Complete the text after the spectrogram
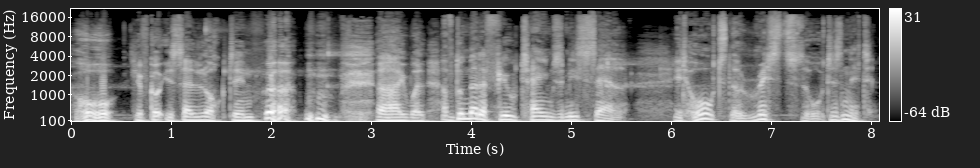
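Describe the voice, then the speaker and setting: Comic creature role: chatty Geordie giant worm, dark gravel-husky voice, rambling and cheeky. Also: male voice, medium pitch, animated, slow, dry recording. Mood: chatty, amused. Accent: Geordie, northeast England. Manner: rambling, blunt, colloquial. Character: cheeky, chatty twenty-foot talking lantern worm. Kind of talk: comic radio sitcom acting.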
